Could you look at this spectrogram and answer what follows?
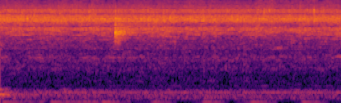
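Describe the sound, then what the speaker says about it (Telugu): A steady stream of water pours continuously into a cooking mixed vegetable paneer curry, like running from a tap, fairly close and unbroken for the whole moment. "ఇప్పుడు నీళ్ళు వేసుకోవాలండి."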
